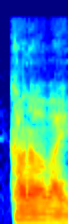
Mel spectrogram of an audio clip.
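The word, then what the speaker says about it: Kānāwai: We come to time is that kanavai, is that how you say it? Kanawai, yeah, It Kanawai.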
